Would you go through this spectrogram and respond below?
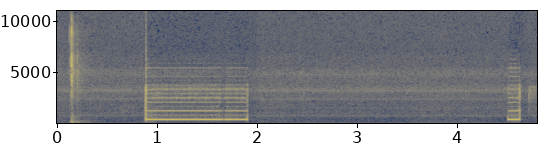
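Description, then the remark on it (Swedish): A steady electronic telephone queue tone sounds for about a second on a call to Ekobrottsmyndigheten while all operators are busy, followed by a short repeat of the same tone near the end, with faint line hiss and no talking. “För närvarande är alla telefonister upptagna. Men vi besvarar ert samtal så fort vi kan.”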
